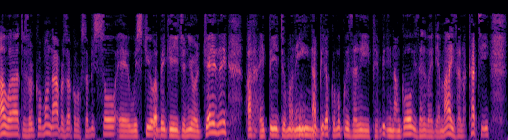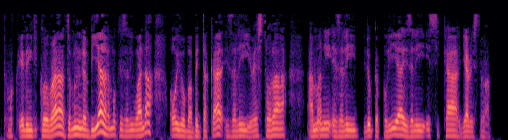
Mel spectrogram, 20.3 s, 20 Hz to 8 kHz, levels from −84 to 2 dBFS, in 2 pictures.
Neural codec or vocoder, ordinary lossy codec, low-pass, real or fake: codec, 16 kHz in and 24 kHz out, 0.4 kbps, LongCat-Audio-Codec, two codebook decoder; MP3, 24 kbps; 7.2 kHz; fake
